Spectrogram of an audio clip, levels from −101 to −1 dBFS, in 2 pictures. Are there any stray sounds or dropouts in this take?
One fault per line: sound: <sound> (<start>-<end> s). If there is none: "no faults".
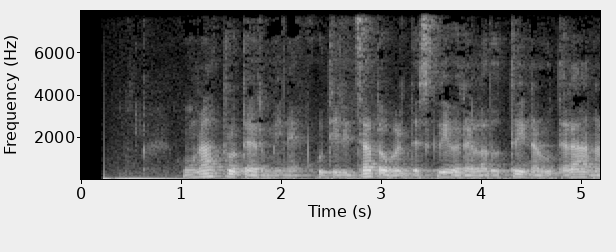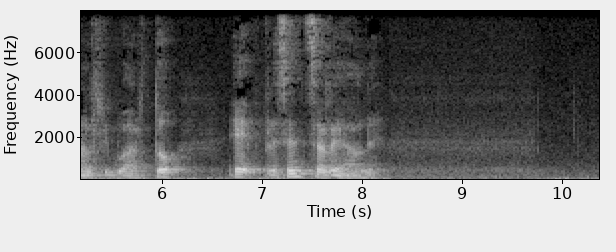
no faults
